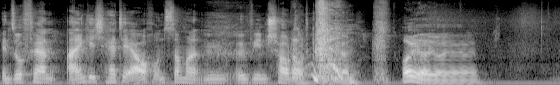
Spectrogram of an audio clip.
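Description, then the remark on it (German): A sneeze bursts out amid a relaxed conversation, one sharp, loud outburst with people talking just before and around it. “Gesundheit.”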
